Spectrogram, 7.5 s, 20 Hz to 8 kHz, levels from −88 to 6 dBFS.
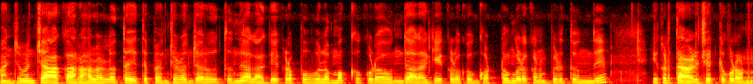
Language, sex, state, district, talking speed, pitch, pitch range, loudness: Telugu, female, Andhra Pradesh, Chittoor, 175 wpm, 175 Hz, 170-185 Hz, -19 LUFS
